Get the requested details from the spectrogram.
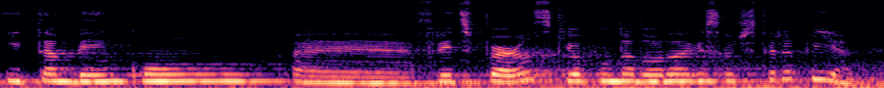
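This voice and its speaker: A woman's very slow speech amid noticeable background noise and audible room echo. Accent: Uruguayan. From Uruguay. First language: Spanish (speaking Portuguese). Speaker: podcast co-host, holistic therapist. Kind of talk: casual conversation. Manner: halting, many fillers.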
